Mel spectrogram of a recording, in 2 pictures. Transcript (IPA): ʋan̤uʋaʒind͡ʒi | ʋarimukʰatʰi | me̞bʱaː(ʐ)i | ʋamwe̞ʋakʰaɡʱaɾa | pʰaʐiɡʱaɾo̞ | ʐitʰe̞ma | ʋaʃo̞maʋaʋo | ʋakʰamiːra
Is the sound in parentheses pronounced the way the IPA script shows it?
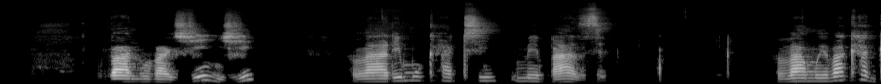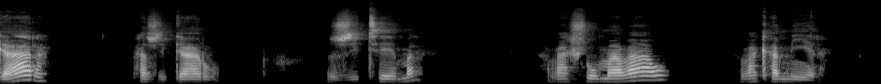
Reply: no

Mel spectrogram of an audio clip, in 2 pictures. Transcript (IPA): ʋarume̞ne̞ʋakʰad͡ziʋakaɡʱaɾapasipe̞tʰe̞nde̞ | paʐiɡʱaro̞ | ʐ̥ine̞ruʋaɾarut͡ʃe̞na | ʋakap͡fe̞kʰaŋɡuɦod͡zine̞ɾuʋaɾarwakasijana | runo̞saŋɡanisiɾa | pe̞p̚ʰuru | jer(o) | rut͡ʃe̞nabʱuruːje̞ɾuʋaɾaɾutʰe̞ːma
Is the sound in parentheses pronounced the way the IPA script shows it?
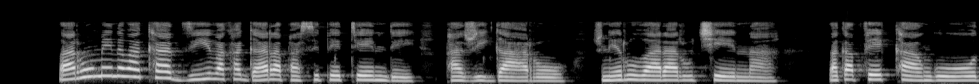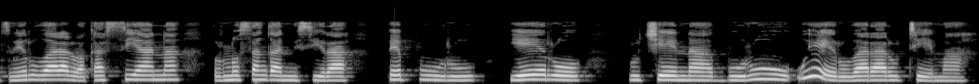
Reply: yes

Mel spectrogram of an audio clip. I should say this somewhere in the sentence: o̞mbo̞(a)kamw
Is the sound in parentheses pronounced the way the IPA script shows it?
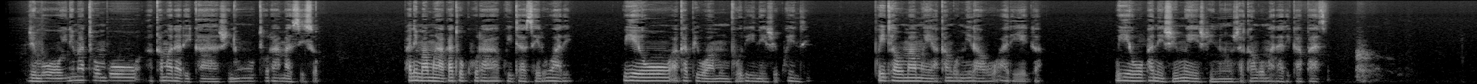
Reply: yes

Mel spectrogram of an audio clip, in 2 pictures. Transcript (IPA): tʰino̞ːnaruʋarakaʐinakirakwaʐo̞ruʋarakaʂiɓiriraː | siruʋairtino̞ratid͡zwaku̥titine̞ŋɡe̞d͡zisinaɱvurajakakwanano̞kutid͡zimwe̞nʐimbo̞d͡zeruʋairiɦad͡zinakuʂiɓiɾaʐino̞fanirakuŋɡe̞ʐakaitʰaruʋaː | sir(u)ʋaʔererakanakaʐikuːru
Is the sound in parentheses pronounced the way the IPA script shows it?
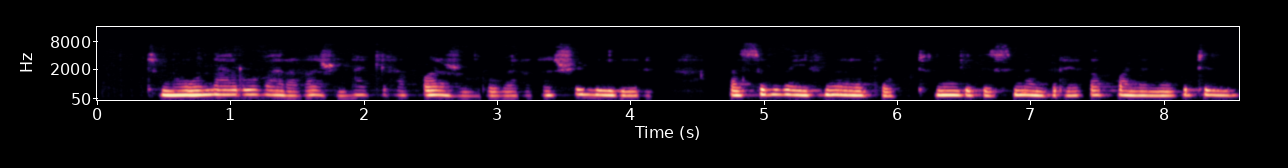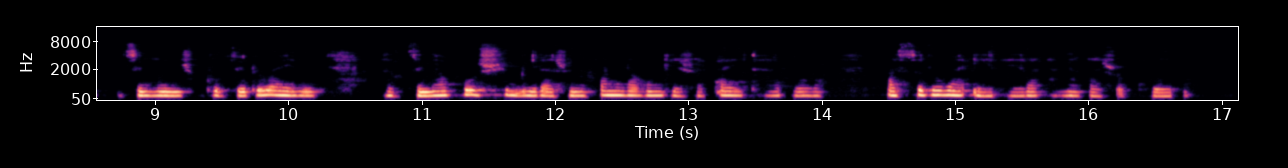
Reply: yes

